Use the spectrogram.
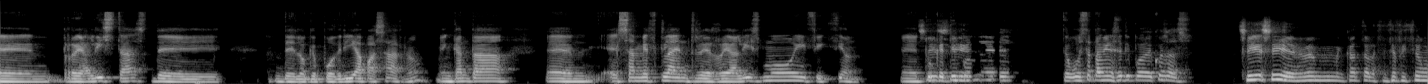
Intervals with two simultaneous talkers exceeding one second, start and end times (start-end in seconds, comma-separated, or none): none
